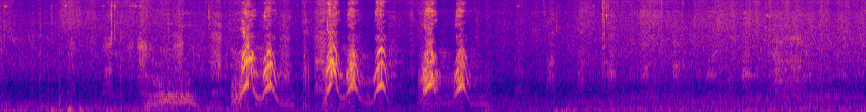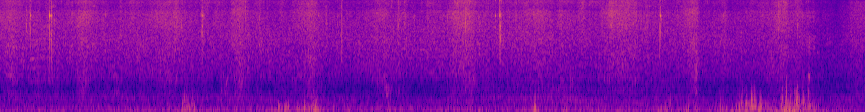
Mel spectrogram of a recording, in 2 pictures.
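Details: A Staffy among a group of male dogs at the park one evening. It gives a quick run of sharp, high whimpering yelps for about two seconds, each one wobbling in pitch, followed by a long stretch of low rumbling outdoor noise with occasional soft thumps.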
